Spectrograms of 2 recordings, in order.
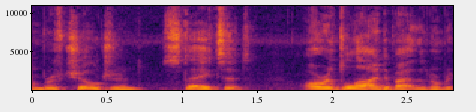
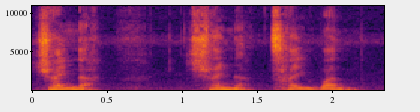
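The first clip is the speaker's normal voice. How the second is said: faltering put-on voice, slipping in and out. Reading a news story aloud, attempting a Donald Trump voice. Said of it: "I can't do his voice anymore now".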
